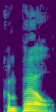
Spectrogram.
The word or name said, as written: compatriot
